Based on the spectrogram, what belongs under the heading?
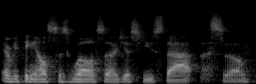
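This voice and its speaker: Brisk and on the low side, this relaxed Dutch YouTuber talks straight to camera in his home office. He's recorded indoors on a wireless clip-on mic, and his explanations ramble with many filler "uh"s.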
